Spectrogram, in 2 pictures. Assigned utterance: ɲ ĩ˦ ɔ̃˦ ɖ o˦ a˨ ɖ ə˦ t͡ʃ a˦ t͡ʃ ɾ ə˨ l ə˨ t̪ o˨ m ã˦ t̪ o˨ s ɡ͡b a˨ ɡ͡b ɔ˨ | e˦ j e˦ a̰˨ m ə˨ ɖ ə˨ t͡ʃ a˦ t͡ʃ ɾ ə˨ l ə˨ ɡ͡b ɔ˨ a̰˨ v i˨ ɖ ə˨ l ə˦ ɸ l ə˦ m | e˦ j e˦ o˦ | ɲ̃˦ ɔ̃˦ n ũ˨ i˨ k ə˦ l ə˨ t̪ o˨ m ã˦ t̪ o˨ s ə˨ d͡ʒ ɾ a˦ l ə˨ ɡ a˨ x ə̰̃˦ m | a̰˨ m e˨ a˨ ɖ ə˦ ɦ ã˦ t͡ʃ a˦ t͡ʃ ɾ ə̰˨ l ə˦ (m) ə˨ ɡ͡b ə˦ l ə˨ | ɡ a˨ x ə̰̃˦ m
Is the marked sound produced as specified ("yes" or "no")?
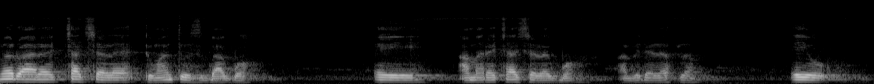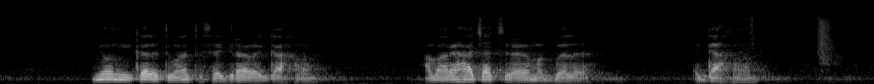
yes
